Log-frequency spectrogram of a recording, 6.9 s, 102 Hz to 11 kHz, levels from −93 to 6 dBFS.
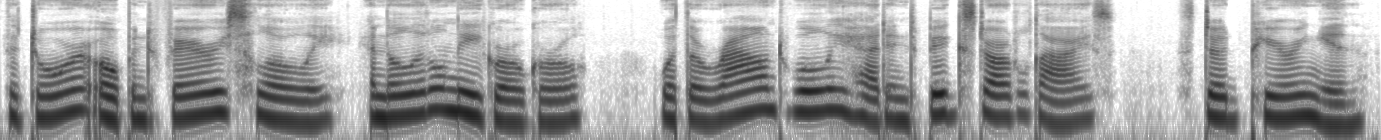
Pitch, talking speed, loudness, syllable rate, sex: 225 Hz, 190 wpm, -16 LUFS, 5.0 syllables/s, female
